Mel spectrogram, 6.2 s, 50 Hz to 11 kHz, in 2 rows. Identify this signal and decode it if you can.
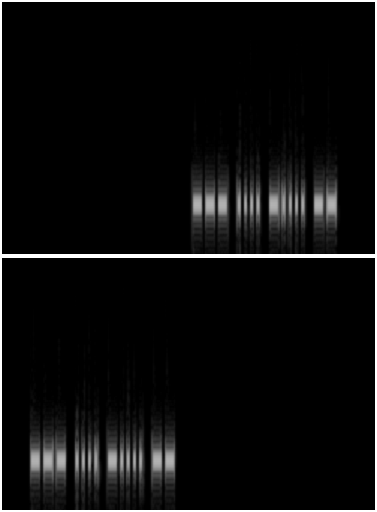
Morse code, heard as a keyed tone, about 41 wpm, 700 Hz. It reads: OH6M OH6M
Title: DXCC-100 Call Signs - 4 Characters - Repeated 2x - 45wpm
